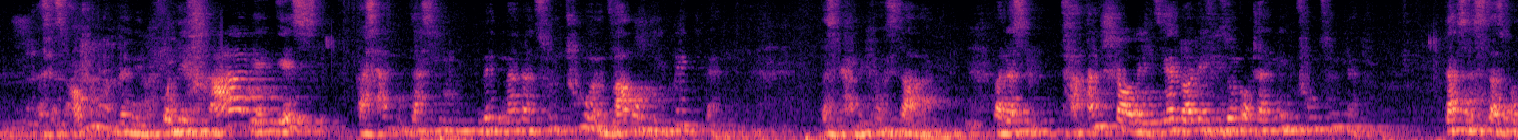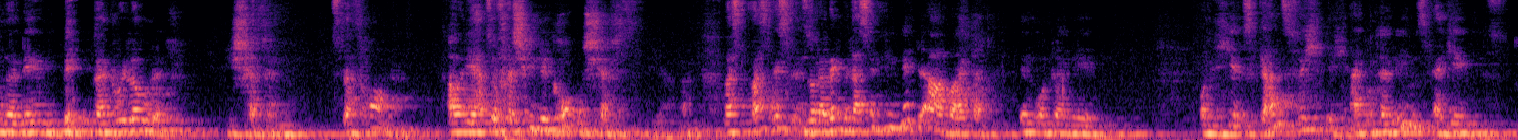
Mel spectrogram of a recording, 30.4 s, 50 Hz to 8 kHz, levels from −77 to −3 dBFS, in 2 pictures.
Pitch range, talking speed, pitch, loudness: 140-185 Hz, 140 wpm, 160 Hz, -23 LUFS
